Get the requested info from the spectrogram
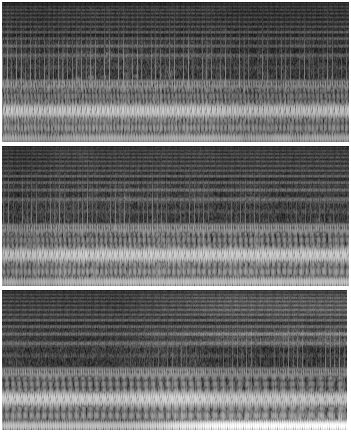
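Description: Low-frequency test tone played on a Motorola phone: a steady low hum with many higher overtones, getting louder about eight and a half seconds in.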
